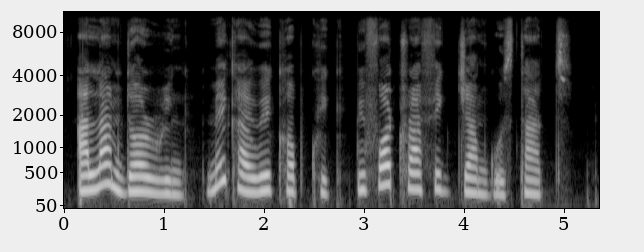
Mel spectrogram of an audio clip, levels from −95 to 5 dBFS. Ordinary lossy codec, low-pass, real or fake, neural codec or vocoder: none; 9.9 kHz; real; none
